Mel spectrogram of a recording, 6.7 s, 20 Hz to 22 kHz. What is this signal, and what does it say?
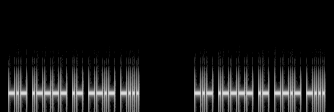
Morse code, heard as a keyed tone, about 30 wpm, 700 Hz. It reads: K1AQB K1AQB
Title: Call Signs Repeated 3x - 30wpm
